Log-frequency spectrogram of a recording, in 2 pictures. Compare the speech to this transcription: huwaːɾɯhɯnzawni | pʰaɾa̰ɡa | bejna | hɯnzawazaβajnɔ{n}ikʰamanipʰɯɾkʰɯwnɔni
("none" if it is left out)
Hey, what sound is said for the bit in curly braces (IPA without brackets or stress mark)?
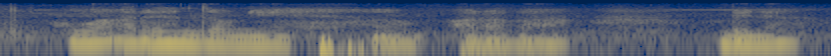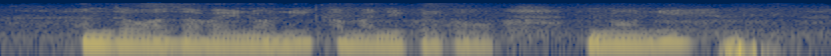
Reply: n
